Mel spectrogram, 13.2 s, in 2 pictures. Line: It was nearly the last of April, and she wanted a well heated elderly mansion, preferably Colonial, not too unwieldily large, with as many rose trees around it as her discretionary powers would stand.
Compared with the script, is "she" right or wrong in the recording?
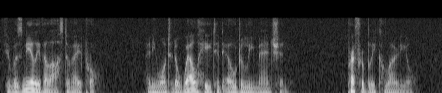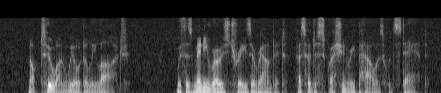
wrong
